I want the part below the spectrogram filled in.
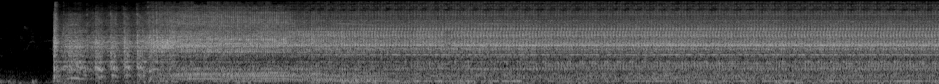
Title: Skoda, VW, Seat 1.2 TSI - EA111 - timing chain rattle at cold start - hydraulic tensioner, chałas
